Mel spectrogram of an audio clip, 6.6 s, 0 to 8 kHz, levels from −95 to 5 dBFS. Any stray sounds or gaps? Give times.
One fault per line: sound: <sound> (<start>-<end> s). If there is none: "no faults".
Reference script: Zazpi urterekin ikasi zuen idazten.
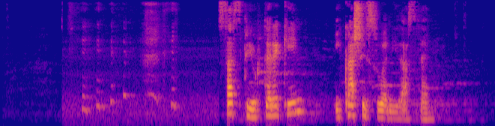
sound: laugh (0.9-2.4 s)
